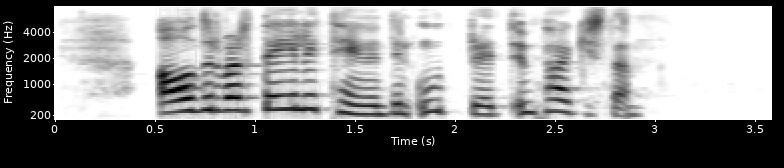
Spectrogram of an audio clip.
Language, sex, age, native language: Icelandic, female, 20-29, Icelandic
